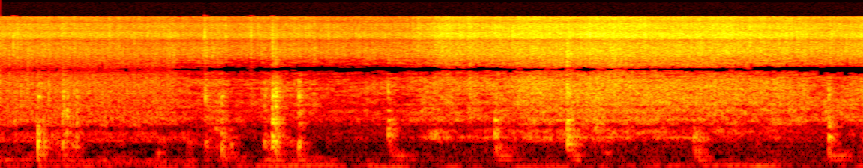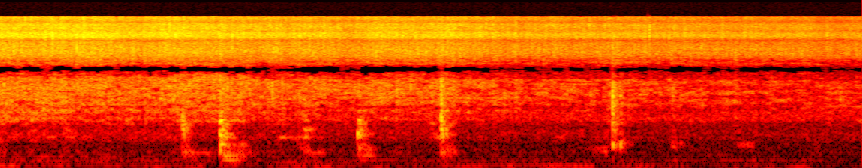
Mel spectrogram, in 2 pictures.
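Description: Ridge gourd slices sizzling in mustard oil in a nonstick wok, while a spatula stirs them with scattered scraping clicks against the pan. The sizzle swells a few seconds in, then eases.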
